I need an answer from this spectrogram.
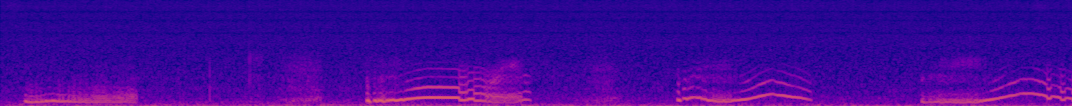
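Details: Frightened homeless kittens calling with plaintive meows, arched rising-falling cries interspersed with shorter flat mews, roughly every two seconds against low rumbling background noise.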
